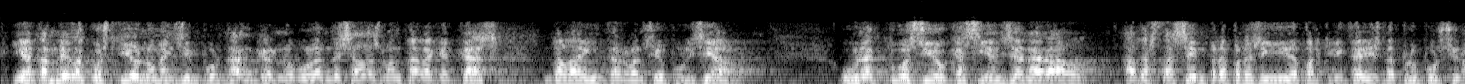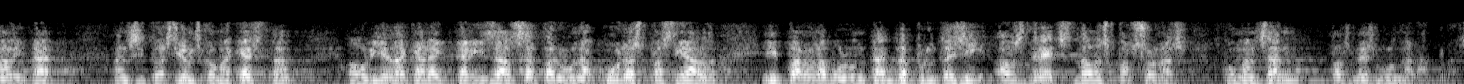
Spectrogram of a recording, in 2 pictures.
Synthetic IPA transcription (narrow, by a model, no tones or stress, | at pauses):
iat̪əmbeləkwəst̪ionomɛnzimpuɾt̪aŋkənoβulɛmd̪əʃaðəzmənt̪aɾəkɛt̪̚kaz | d̪ələint̪əɾβənsiopulisialˠ | unəːk̚t̪uəsiokəsiənʲʒənəɾalˠ | aðəst̪asempɾəpɾəziɣiðəpəɾkɾit̪ɛɾizðəpɾupuɾsiunəlit̪at̪̚ | ənsit̪uəsionskɔməkɛst̪əː | wɾiəðəkəɾək̚t̪əɾid͡zaɾsəpəɾunəkuɾəːspəsialˠ | ipəɾləβulunt̪at̪̚d̪əpɾut̪əʒiəlˠzðɾɛd͡zd̪ələspəɾsonəs | kumənsampəlˠzmezβulˠnəɾa̰bləs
